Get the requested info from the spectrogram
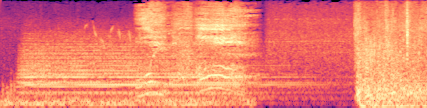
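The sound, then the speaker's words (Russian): Heavy rumbling and a droning hum with faint whistling tones as a stove shakes, then a brief lull before the stove's damper door bursts open with a sudden, loud crash and a tub flies out of the stove, the roar continuing to the end. “Заслонка с грохотом распахнулась, и кадушка вылетела из печи.”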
